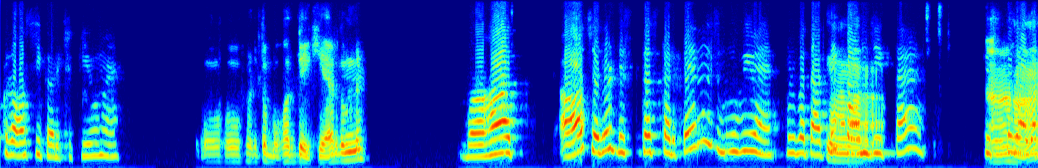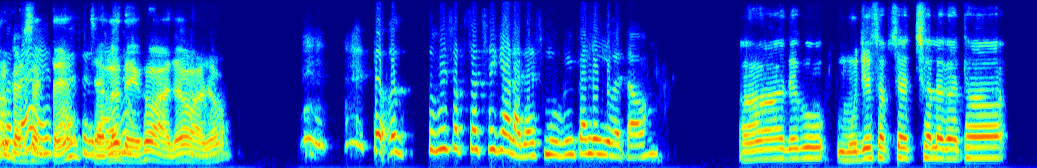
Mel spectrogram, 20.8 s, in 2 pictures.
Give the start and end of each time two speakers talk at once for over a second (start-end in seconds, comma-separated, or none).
9.9-11.7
